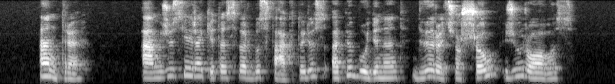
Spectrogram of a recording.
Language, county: Lithuanian, Alytus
